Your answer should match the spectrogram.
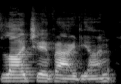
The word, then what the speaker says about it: Ladjevardian: my name is sima la giavardian i know it's difficult to pronounce but it's larger vardyan i am running to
